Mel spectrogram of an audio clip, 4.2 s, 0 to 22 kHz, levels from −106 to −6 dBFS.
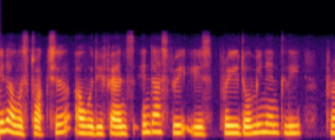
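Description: No dropouts, clicks, distortion or level problems appear anywhere in the recording; the speech runs unbroken with nothing to flag.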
